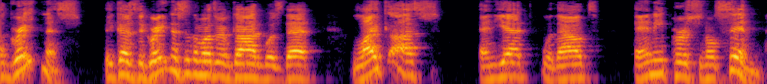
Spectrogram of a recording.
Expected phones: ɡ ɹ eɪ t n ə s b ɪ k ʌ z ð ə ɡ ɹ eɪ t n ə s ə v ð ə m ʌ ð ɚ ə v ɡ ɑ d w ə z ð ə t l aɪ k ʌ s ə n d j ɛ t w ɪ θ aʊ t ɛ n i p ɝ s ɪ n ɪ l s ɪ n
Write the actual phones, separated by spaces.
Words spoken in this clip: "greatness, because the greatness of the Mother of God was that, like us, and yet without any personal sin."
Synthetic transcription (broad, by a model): ɡ ɹ eɪ t n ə s b ɪ k ʌ z ð ə ɡ ɹ eɪ t n ə s ə v ð ə m ʌ ð ɚ ə v ɡ ɑ d w ə z ð ə t l aɪ k ʌ s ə n j ɛ t w ɪ θ aʊ t ɛ n i p ɝ s n l s ɪ n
